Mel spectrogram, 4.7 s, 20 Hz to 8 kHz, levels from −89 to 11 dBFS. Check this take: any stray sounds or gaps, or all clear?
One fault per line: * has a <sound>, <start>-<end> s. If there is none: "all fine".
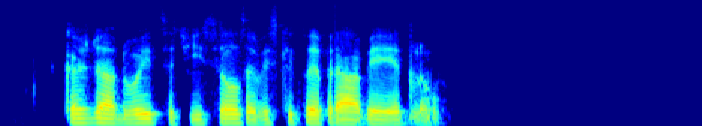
all fine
